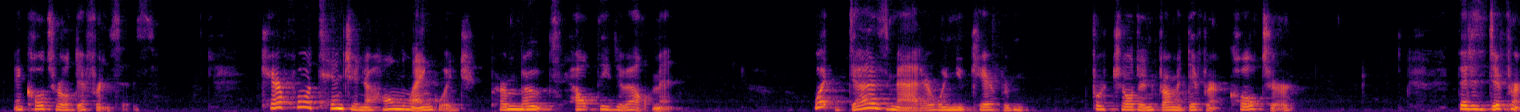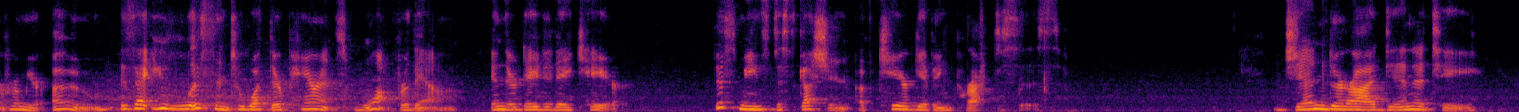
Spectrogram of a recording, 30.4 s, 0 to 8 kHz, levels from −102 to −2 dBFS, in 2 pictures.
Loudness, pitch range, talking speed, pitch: -34 LUFS, 180-235 Hz, 110 wpm, 205 Hz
